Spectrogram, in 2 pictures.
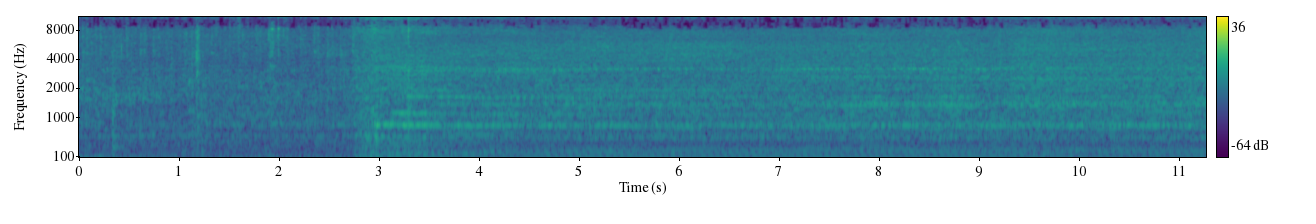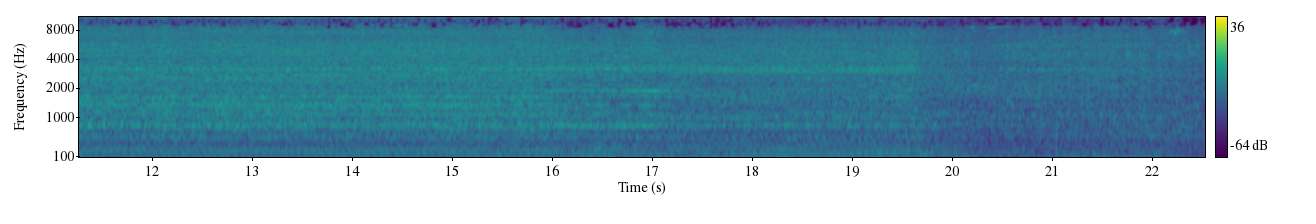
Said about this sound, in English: I'm going to move the tractor out from underneath the power lines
